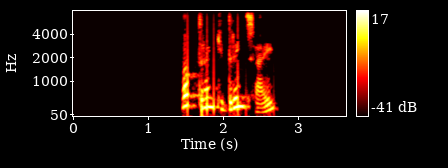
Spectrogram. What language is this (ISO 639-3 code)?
fry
